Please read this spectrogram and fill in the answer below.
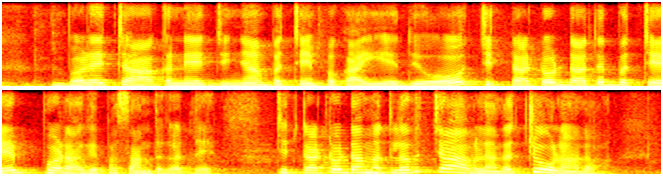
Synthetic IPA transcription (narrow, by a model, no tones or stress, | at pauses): bəɽeːt͡ʃaːkneːd͡ʒɪjãːbətːʃẽːĩːpəkaːiːeːd̪ɪoːt͡ʃɪʈːaːʈoːɖaːt̪eːbətːʃeːbəɽaːɡeːpəsənd̪kəɾd̪eː | t͡ʃɪʈːaːʈoːɖaːmət̪ləbt͡ʃaːʋlɛ̃ːd̪aːt͡ʃoːlãːd̪aː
